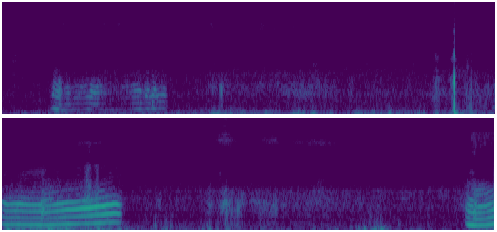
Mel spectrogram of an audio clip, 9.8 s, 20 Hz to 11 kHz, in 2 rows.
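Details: Sleeping 7.5-month-old pug snoring comically; whistly, wavering nasal tones in bursts about a second long, one louder rising whine in the middle, over a low steady hum.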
